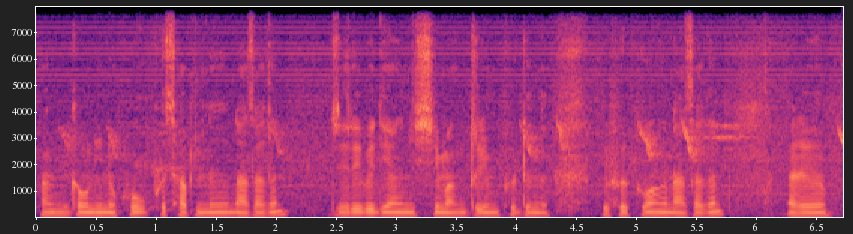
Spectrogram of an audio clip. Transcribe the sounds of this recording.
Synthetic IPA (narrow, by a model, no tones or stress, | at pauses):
aŋniɡawninɔkʰɯwpʰɯsap̚nɯnazaɡɯn | zeɾebediaŋnisimaŋdɾimpʰɯɾdɯŋɯb̥epʰɯɾkʰɯwaŋnazaɡɯn | aɾɯ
